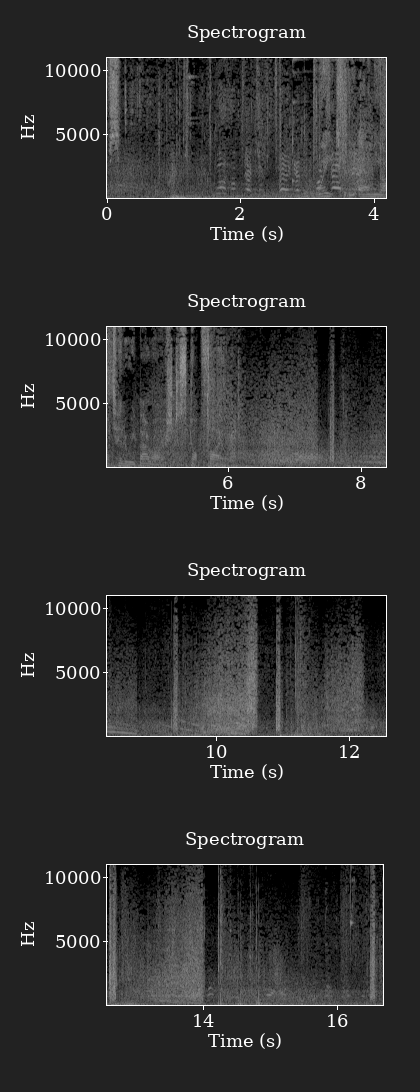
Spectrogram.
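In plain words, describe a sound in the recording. Artillery shells explode with heavy booms.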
